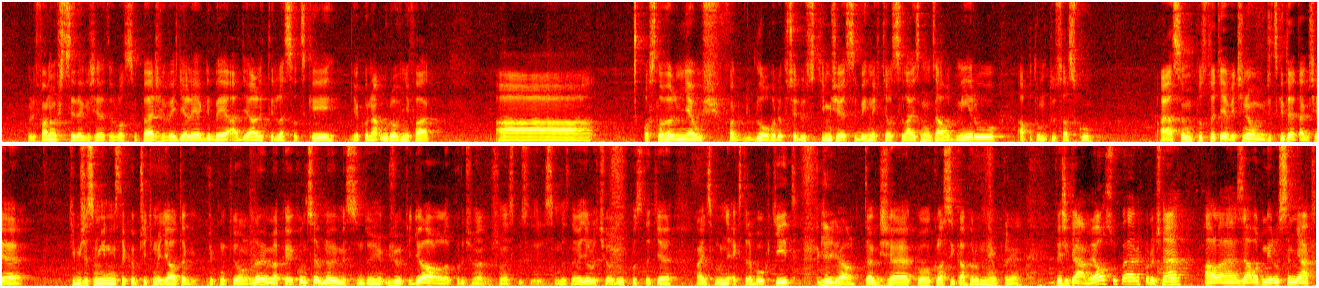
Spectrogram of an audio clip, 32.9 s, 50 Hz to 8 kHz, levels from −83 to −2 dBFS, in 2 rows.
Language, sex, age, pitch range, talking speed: Czech, male, 20-39, 100-125 Hz, 205 wpm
